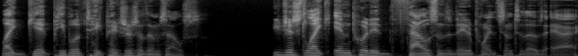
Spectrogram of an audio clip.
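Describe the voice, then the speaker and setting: With lively intonation and vocal fry, the voice moves at a fairly quick pace through big swings in loudness. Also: man, fairly low pitch for a man. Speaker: podcast co-host. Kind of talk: casual chat.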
